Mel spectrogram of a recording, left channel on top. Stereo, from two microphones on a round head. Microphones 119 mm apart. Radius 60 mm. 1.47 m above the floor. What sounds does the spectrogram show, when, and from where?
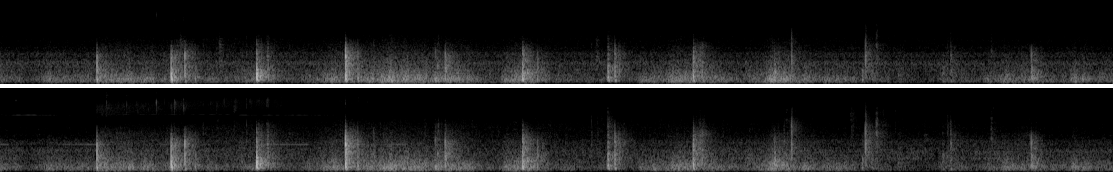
1.0 s footsteps: 65° right (ahead or behind); by 10.4 s 45° right (ahead or behind)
